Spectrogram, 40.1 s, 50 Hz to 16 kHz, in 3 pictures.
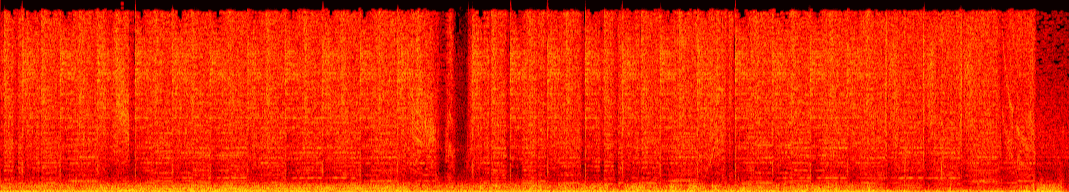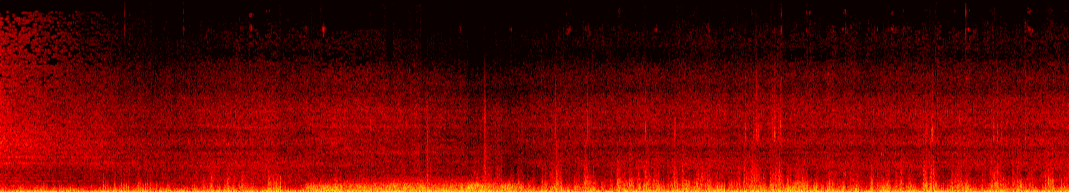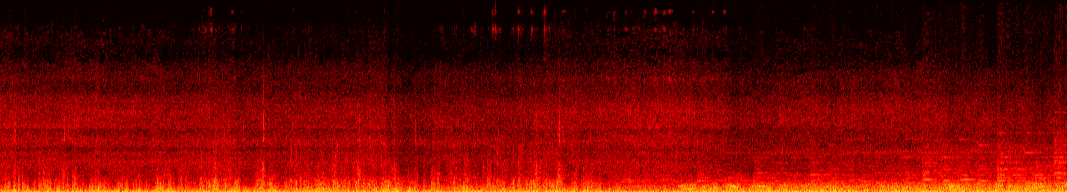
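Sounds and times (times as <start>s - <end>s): wind buffeting microphone: 0.0s - 40.0s.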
